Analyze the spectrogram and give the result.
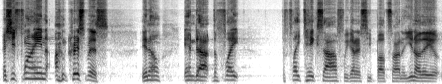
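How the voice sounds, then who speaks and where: A man on stage giving a motivational business talk, spinning anecdotes and voicing every character in them. His voice sits a little high and sounds bright and forceful. The sound rings out with the long reverb of a large hall. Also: moderate pace. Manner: animated, acts out dialogue in his stories. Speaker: keynote speaker. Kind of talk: motivational storytelling speech.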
